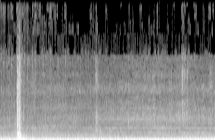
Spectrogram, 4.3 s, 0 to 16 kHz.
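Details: 2000 Chevy Tahoe Z71, 188,000 miles, check engine light on: idling V8 with deep, uneven low puffing rumble from exhaust leak near the catalytic converter underneath, confirmed by grass moving there.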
